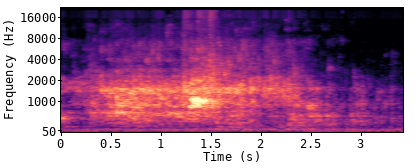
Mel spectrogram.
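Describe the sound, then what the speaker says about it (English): Water sloshes and swirls inside a washing machine tub left full of water, swelling to a peak and then settling, muffled and fairly quiet. "It's full of water. I can hear it."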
